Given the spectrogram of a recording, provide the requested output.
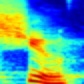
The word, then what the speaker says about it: Hsu: It's just Hsu. Okay, Hsu. Sorry. Well, it starts with an H, so I wouldn't say, you know.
